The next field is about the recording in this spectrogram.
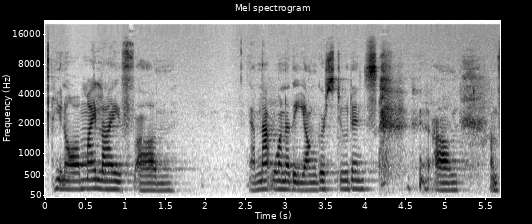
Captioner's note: laughs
